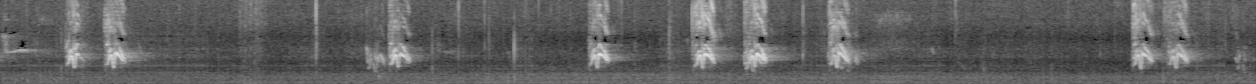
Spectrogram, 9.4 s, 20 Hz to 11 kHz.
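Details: Eurasian tree sparrows coming to be fed on 1 January 2022, on the way home: short bright chirps in pairs and triplets, spaced irregularly over about nine seconds, with a steady low background hiss.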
